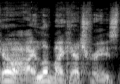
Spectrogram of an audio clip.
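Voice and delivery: cartoon hedgehog character voice. Playing two characters in a bit, the speaker does a Sonic voice. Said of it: "This is my Sonic voice also".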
